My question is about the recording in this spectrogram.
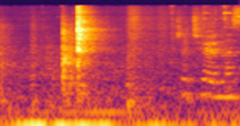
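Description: Clicks and knocks of a Mutsy Igo stroller seat unit being unlatched and lifted off its frame to turn it around: a sharp click at the start and another about half a second in, over low handling rumble.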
